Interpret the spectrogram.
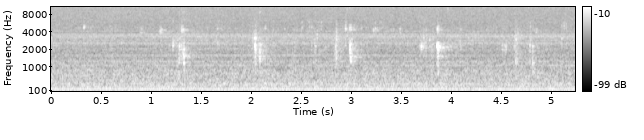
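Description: A person chewing a mouthful of cheese-stuffed pizza crust, its texture chewy and doughy. Faint, irregular moist mouth clicks come about one to two a second over a steady low hum.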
